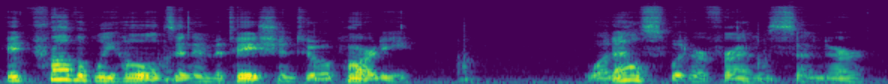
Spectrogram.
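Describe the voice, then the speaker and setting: A man reading a scripted horror story as narrator, with deliberate, dramatic delivery. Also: fairly low pitch, expressive, darkish tone, slight background noise. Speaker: narrator of fan fiction readings.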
